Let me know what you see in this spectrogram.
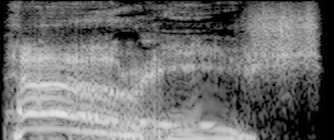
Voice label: Male Fel Orc Attack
